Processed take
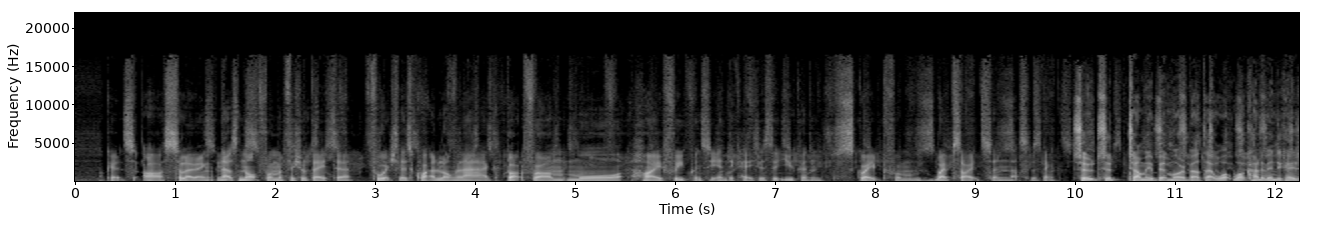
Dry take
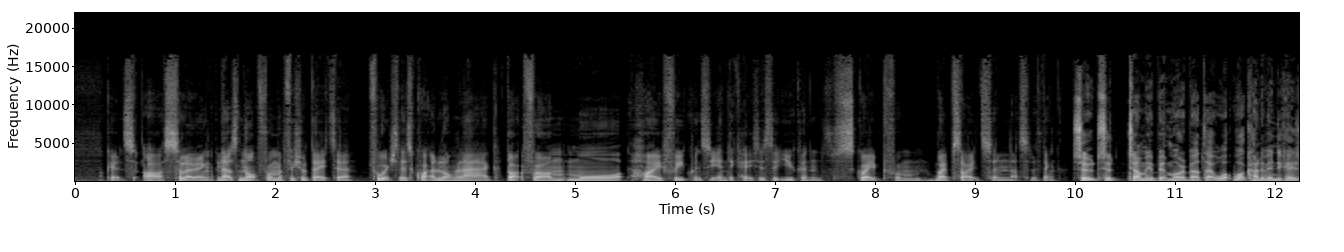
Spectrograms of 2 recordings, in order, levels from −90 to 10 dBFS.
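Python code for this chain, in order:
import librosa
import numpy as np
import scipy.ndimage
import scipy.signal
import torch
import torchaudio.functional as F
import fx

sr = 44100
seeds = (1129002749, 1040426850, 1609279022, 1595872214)

y = fx.echo_wet_highpass(x, sr, ms=805, feedback_pct=54, hz=3400.0, wet_db=-11.5)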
